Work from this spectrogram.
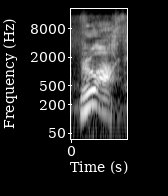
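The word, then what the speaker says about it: רוּחַ: no try it again ruach yeah yeah another rock this is another furtive Patak where the the Pathak beneath the head is pronounced before so it's going to be r-u-a-c-h Rock and you know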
